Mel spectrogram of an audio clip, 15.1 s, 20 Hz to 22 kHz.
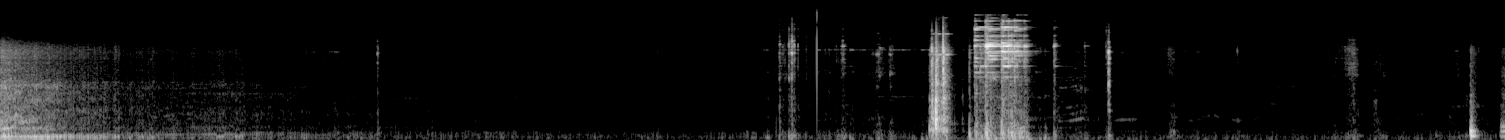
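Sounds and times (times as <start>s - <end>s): metal tools clinking and rattling: 7.7s - 11.1s.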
